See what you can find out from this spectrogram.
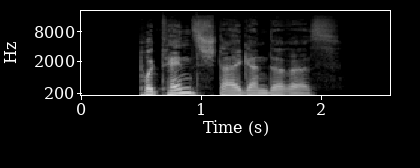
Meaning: strong/mixed nominative/accusative neuter singular comparative degree of potenzsteigernd
- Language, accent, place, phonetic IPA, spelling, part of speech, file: German, Germany, Berlin, [poˈtɛnt͡sˌʃtaɪ̯ɡɐndəʁəs], potenzsteigernderes, adjective, De-potenzsteigernderes.ogg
